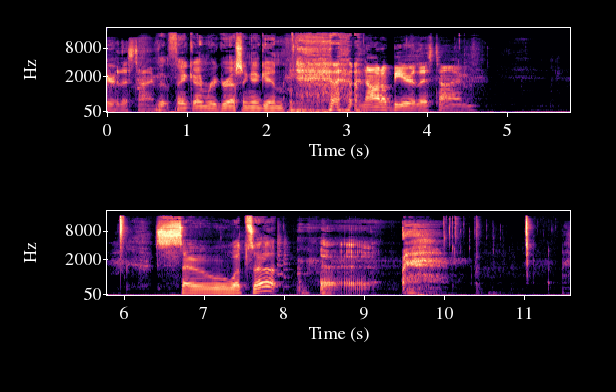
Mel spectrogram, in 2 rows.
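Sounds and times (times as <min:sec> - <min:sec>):
speech: 0:00.0 - 0:04.7, 0:06.4 - 0:09.9
loud drawn-out belch after drinking an energy drink: 0:08.2 - 0:09.7.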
